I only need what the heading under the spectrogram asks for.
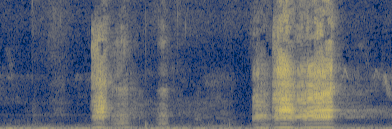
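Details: Domestic goose giving two loud, harsh, nasal honks, a short one followed by a longer drawn-out blare about a second later, over quiet low background rumble.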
